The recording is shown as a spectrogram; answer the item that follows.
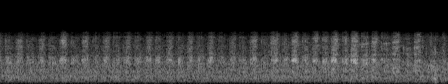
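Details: Dog mother settling beside her newborn pups, panting fast at about two and a half breaths a second, each pant a short airy puff, with slight rustling.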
